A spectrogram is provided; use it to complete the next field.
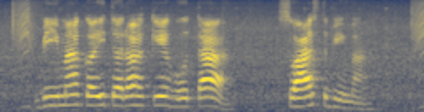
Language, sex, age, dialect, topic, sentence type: Bhojpuri, female, 18-24, Western, banking, question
